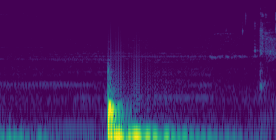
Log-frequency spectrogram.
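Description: A single heavy, dull knock against a door, low and resonant, fading slowly into a faint background hum. No voices are heard.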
